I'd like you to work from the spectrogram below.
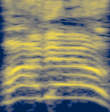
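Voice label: "pavel", battlechatter, Russian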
